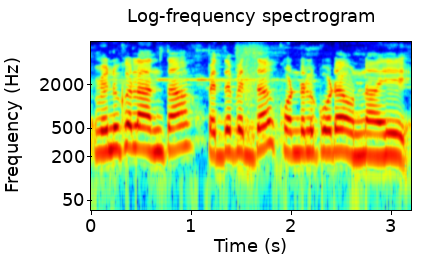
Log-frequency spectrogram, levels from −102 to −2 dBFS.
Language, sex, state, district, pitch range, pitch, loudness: Telugu, female, Andhra Pradesh, Annamaya, 225-255 Hz, 235 Hz, -12 LUFS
